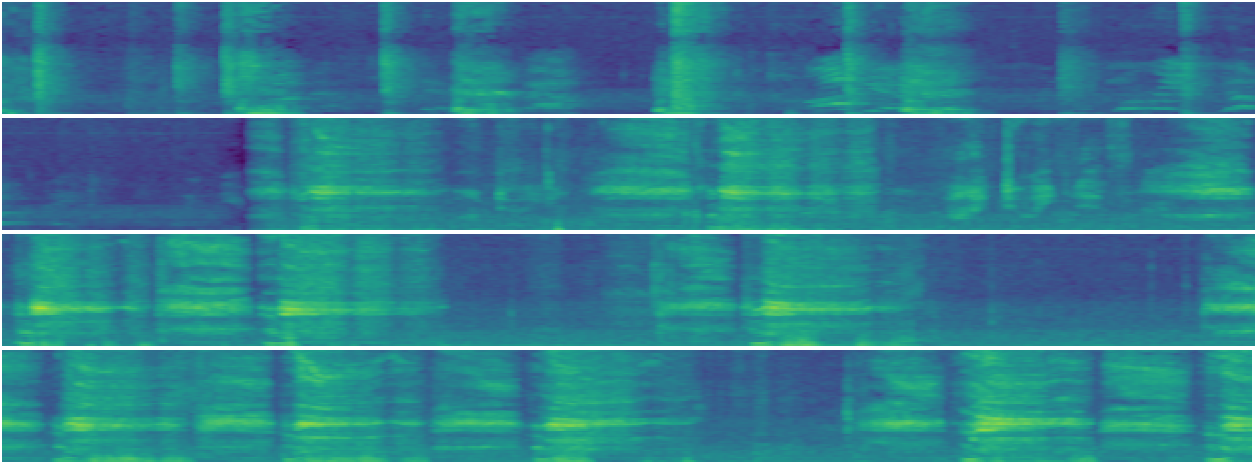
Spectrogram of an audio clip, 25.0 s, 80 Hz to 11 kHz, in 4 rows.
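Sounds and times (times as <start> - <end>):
person coughing: 1.1 - 1.6, 2.2 - 2.6, 3.3 - 3.7, 4.4 - 4.9.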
